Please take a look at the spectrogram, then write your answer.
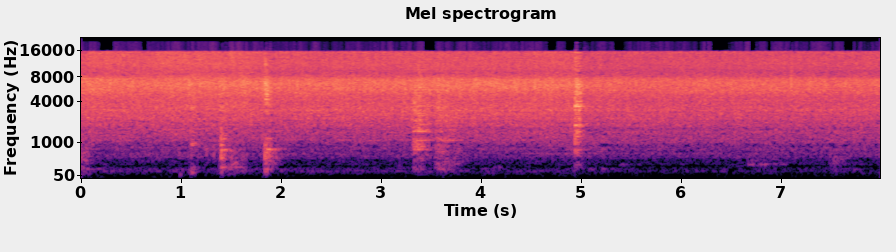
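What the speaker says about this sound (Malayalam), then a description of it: "ഒരു മുഴുത്ത ക്യാരറ്റ് അത് പീസാക്കിയതും കൂടെ ഇതിലേക്ക് ഇട്ട് ഇളക്കാം" Potato and carrot pieces stirred in a pan for a chicken stew, a soft hiss with a few scattered scraping strokes, fairly quiet throughout.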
